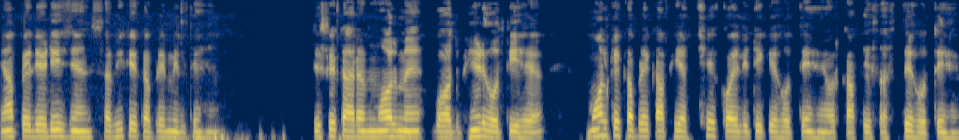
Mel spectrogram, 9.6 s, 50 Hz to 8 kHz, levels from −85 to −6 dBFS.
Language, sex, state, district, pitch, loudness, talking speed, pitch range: Hindi, male, Bihar, Lakhisarai, 125 Hz, -19 LUFS, 195 wpm, 115-135 Hz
